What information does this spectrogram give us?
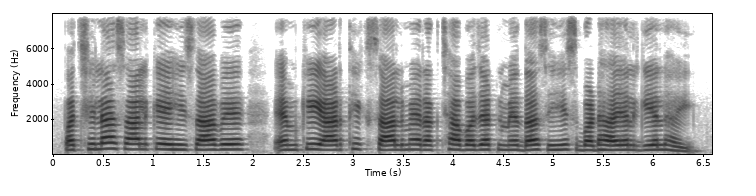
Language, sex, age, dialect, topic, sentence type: Magahi, female, 18-24, Western, banking, statement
